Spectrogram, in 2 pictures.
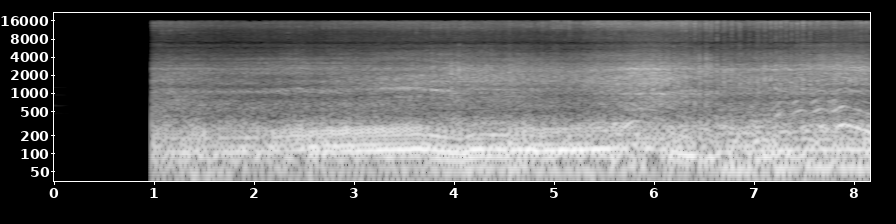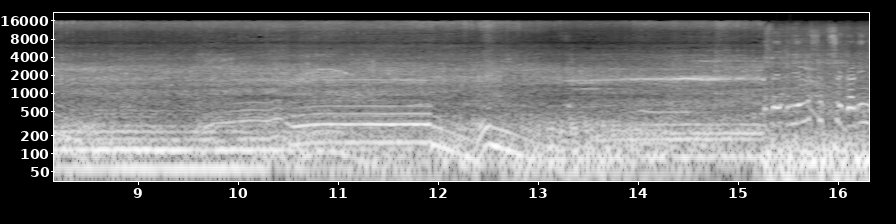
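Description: Motorcycle engines rumble and rev as a line of motorcycles rides past outdoors.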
